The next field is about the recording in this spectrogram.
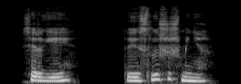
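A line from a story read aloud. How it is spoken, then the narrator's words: Forced calm question. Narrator (Russian): спросила Саша, стараясь говорить спокойно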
